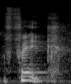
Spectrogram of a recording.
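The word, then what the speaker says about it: PHEIC: the acronym is pronounced FAKE.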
